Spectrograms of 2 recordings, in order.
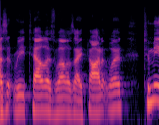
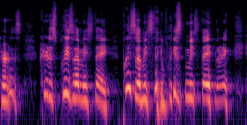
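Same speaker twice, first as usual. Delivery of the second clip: acted, high, near-tearful pleading, repeated; 8 semitones higher, 5 dB louder than usual. Retelling an opponent begging in his ear, imitating near-crying begging. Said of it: "He's almost crying".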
